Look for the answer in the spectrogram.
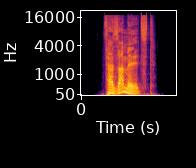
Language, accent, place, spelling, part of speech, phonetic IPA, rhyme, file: German, Germany, Berlin, versammelst, verb, [fɛɐ̯ˈzaml̩st], -aml̩st, De-versammelst.ogg
- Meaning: second-person singular present of versammeln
